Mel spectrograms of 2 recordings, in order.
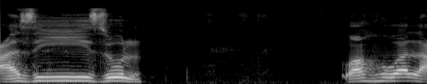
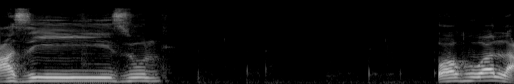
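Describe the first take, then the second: The two takes are said the same way.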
